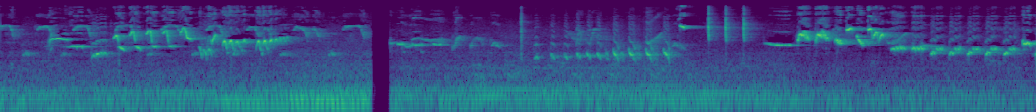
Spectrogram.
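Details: White-rumped shama in long-phrased song: rich fluty whistles, descending trills and sharp chips strung into varied phrases, a brief pause, then renewed loud rolling whistled sequences.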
